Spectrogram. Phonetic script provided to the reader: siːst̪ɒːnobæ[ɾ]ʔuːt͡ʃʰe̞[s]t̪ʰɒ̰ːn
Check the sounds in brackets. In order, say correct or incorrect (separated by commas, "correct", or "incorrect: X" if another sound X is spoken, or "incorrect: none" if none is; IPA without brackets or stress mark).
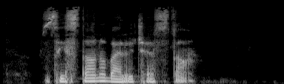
incorrect: l, correct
